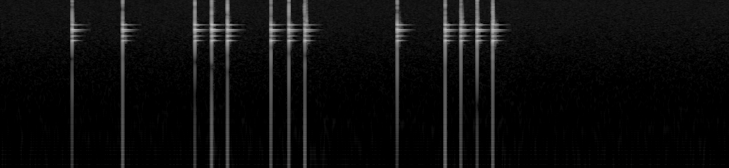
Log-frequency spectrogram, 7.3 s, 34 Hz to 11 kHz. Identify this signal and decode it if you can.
Tap code, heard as taps on glass, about 6 knocks a second. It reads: AND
